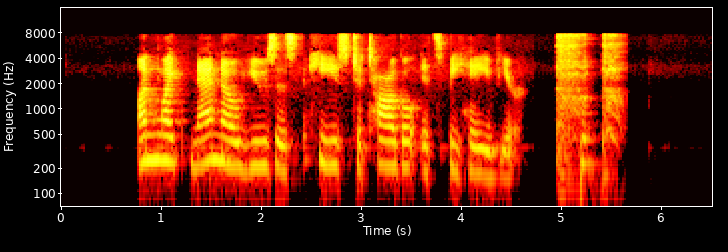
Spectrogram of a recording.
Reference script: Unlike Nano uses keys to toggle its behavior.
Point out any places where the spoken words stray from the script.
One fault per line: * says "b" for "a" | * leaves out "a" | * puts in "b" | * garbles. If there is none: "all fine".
all fine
